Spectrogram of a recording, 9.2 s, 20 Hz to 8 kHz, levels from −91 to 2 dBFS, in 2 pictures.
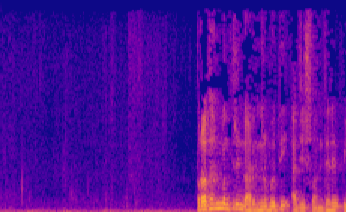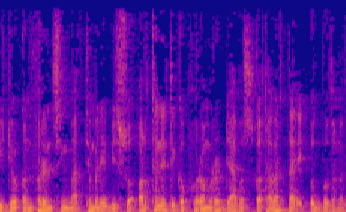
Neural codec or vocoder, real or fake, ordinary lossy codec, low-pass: none; real; none; none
